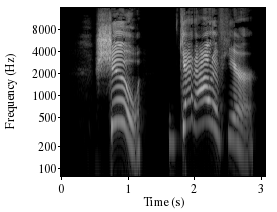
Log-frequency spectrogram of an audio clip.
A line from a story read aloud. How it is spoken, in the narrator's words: mother yelled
